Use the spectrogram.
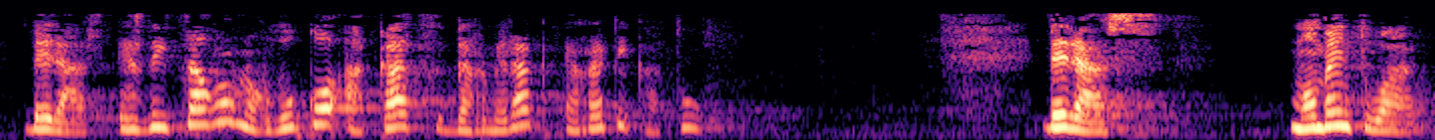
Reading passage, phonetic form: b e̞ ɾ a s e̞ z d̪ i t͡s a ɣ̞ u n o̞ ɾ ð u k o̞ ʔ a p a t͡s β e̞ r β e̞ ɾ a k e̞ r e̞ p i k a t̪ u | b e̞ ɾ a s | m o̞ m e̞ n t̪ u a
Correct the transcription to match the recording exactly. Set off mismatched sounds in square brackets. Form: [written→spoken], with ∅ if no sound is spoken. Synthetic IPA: b e̞ ɾ a s e̞ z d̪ i t͡s a ɣ̞ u n o̞ ɾ ð u k o̞ ʔ a [p→k] a t͡s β e̞ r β e̞ ɾ a k e̞ r e̞ p i k a t̪ u | b e̞ ɾ a s | m o̞ m e̞ n t̪ u a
